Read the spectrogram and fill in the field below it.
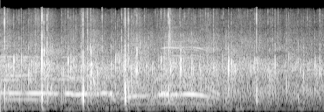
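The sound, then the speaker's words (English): An audience applauds, a steady wash of many hands clapping with some sharper individual claps standing out, sustained throughout. “So seriously, can we all give these incredibly brave and strong people a round of applause?”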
